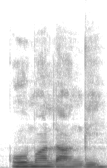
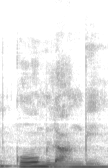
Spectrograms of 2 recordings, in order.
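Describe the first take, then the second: First: कोमालांगी with long maa; wrong form. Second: कोमलांगी as kom-laan-gi, slow; correct form. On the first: Teacher showing the error, कोमालांगी with long maa. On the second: Teacher correcting it, कोमलांगी with short middle. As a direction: say कोमलांगी without long aa after m. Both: Shown as a demonstration. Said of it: "कोमा नहीं".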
